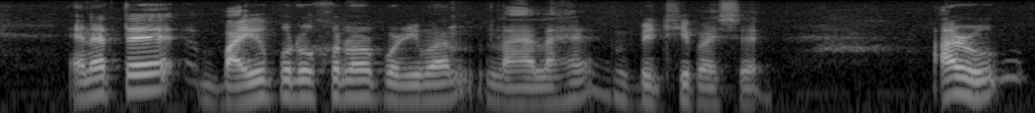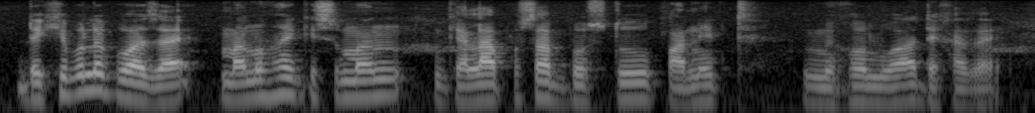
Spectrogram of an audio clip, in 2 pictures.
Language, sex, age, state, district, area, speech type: Assamese, male, 18-30, Assam, Lakhimpur, rural, spontaneous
